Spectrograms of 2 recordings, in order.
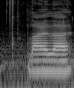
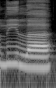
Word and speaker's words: Lila: It's Lila, right? Lila, not Leela, Lila.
